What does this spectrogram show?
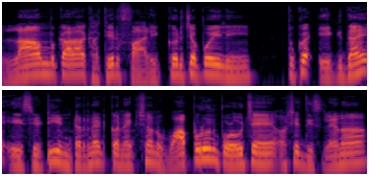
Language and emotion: Goan Konkani, disgusted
